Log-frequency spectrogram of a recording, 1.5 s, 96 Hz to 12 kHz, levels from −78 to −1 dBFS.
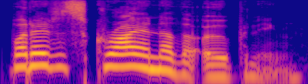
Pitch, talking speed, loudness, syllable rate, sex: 205 Hz, 195 wpm, -17 LUFS, 7.0 syllables/s, female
